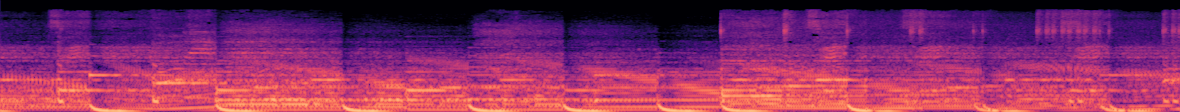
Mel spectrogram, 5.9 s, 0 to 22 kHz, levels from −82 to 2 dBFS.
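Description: Channel delay (doubling) sets in at 4.33 s and runs to the end of the clip at 5.90 s. From that point one channel arrives about 46 ms behind the other, which fits a 2048-sample buffer, and once the two are summed to mono the late copy stands apart as a distinct doubling, a single slap echo at the same level as the original sound rather than a blend.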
